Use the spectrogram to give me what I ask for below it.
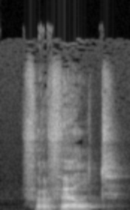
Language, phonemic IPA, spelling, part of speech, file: Dutch, /vərˈvœylt/, vervuild, verb, Nl-vervuild.ogg
- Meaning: past participle of vervuilen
